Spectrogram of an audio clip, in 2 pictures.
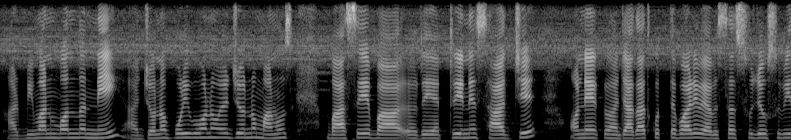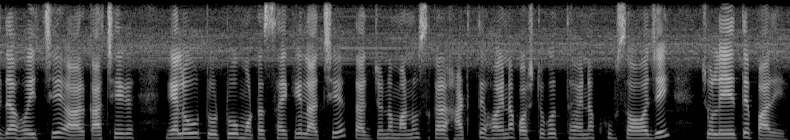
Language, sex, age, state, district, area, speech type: Bengali, female, 30-45, West Bengal, Paschim Medinipur, rural, spontaneous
